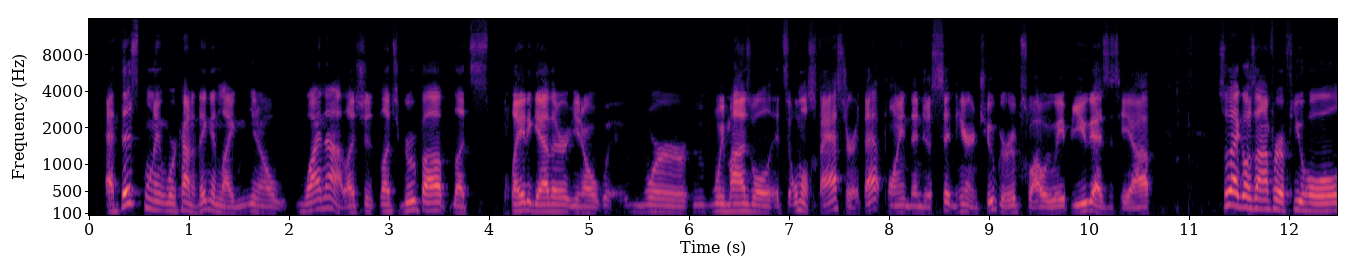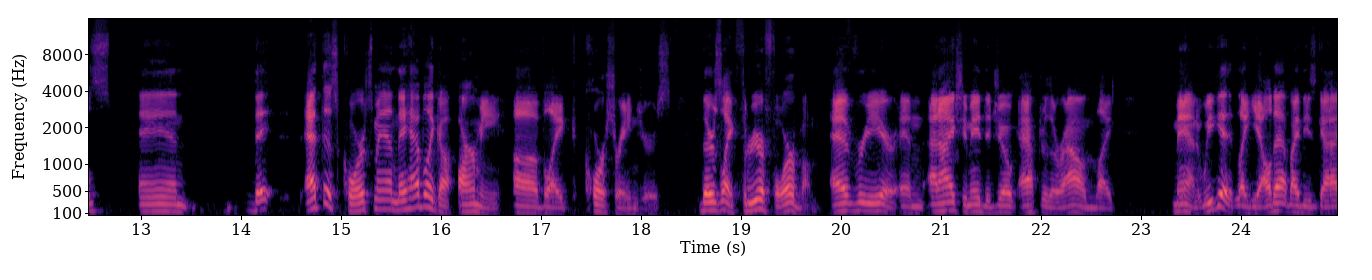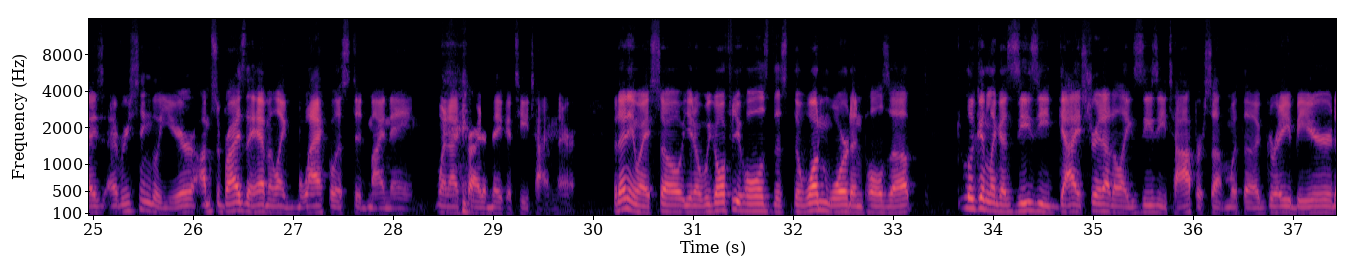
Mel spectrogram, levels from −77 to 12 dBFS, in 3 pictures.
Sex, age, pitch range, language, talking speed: male, 20-39, 115-145 Hz, English, 245 wpm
